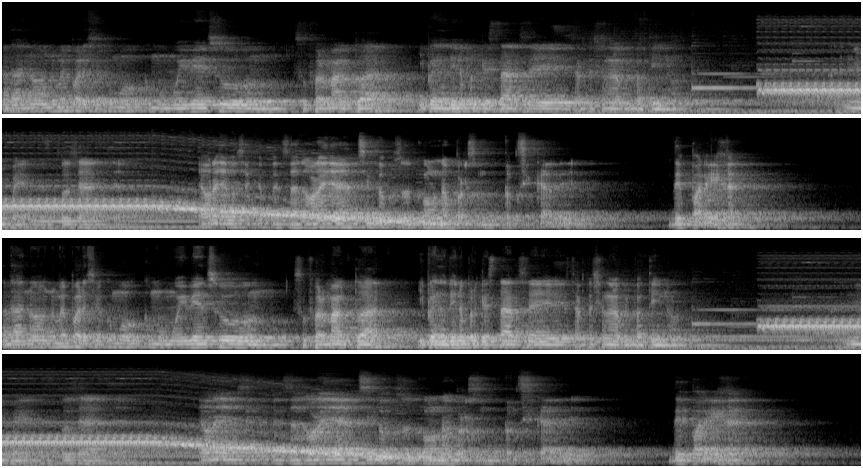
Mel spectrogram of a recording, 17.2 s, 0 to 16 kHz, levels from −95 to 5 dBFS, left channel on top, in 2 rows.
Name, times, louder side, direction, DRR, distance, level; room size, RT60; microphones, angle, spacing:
voice 1, 0.0-3.9 4.2-6.8, right 2 dB, 70° right, 7 dB, 1.0 m, -26 dB
sound 1, 5.5-10.5, left 2 dB, 25° left, 2.0 m, -40 dB
sound 2, 7.5-13.0, left 1 dB, 45° left, 3.1 m, -25 dB
voice 2, 8.2-9.9 10.6-14.5 15.3-16.0, equal, 65° left, 4 dB, 1.3 m, -29 dB
17.0 x 5.7 x 6.2 m, 2.1 s
head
